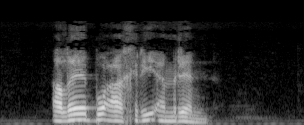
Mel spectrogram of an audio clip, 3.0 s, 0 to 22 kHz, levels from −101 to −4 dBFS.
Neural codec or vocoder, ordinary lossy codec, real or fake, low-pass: none; MP3, 48 kbps; real; 10.8 kHz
